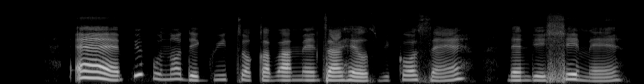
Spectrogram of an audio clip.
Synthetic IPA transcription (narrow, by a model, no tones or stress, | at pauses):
ɛpipunɔdeɡɹitʰɔkabaʊtmɛ̃ntalɦɛltbikɔsɛ̃ | dɛ̃mdeʃemɛ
